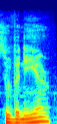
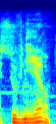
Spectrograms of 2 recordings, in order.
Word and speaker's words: souvenir: Uh, it's pronounced well technically in English it would be pronounced souvenir. Uh, in French it is actually souvenir. Well, you could pronounce it souvenir if you really want to try it. But yeah, if you speak real fast it would be souvenir because it is a French word.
